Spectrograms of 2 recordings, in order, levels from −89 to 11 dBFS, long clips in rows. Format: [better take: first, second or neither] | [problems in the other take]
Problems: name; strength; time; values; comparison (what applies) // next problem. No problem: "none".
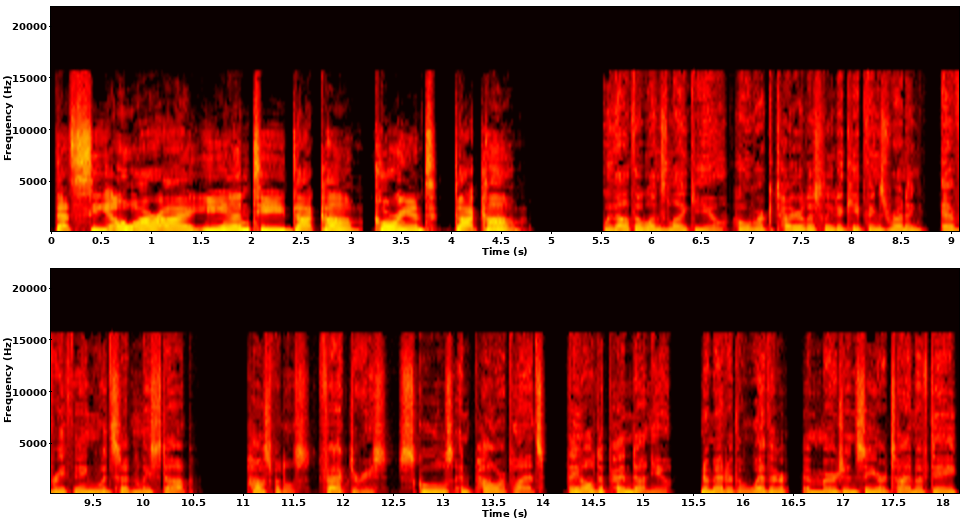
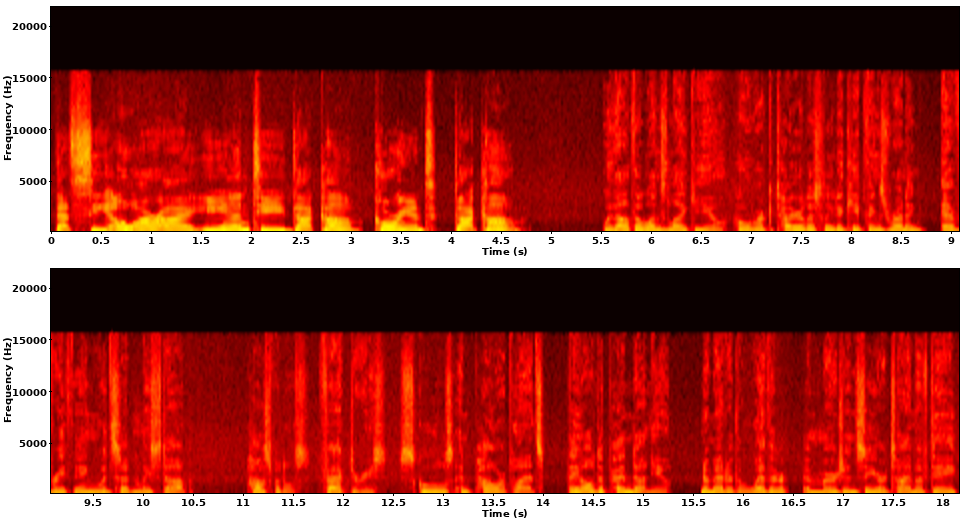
first | hiss; faint; throughout; 25 dB below the speech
